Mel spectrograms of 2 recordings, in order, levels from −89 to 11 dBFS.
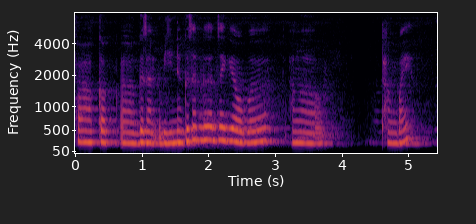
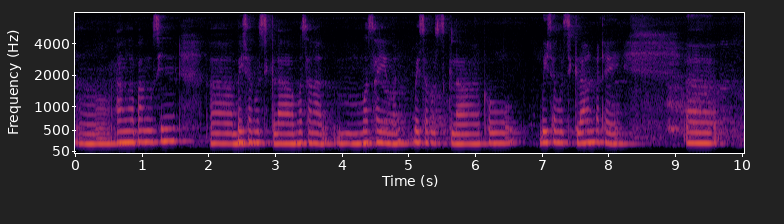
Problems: low volume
